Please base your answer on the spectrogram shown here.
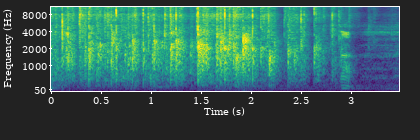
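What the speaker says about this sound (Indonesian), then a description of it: "Tepuk tangan dulu deh." Audience at a business seminar bursts into brisk, fairly close clapping that swells, then quickly fades out after about three seconds.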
